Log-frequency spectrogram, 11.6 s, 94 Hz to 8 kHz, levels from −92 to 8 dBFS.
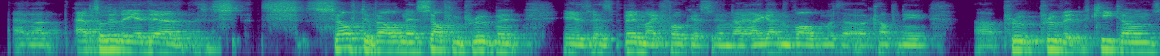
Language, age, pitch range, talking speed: English, 40-59, 120-150 Hz, 135 wpm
